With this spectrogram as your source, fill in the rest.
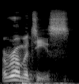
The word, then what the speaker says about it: Aromatisse: It has aroma in it. Aroma and then tease. Aromatisse.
